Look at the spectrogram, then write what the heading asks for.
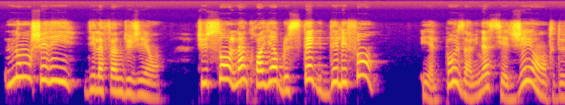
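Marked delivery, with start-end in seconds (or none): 0.1-1.1 high giantess voice. A narrator's reading. Giant's wife answers husband. 2.6-4.8 high giantess voice. A narrator's reading. Giant's wife answers husband.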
